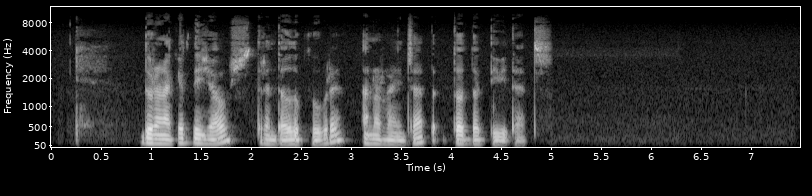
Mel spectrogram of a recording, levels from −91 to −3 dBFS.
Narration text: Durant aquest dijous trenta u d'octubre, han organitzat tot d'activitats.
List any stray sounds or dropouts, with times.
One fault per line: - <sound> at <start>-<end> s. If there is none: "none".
none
